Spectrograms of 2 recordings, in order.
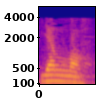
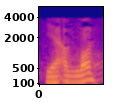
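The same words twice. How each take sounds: First: The vowel of 'ya' is cut short. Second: The vowel of 'ya' is cut short.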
